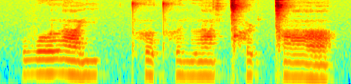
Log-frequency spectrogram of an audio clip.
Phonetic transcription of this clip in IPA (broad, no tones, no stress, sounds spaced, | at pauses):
β ɤ l ã j | t̪ʰ ə t̪ʰ ɘ n l ã ǀʰ ə ɖ ǀ ã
